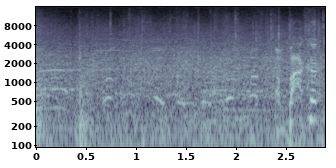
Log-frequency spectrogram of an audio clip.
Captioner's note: audience applauding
